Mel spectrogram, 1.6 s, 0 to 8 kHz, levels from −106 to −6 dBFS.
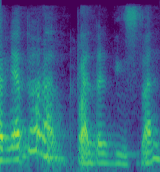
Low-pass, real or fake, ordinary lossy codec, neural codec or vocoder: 7.2 kHz; fake; AAC, 48 kbps; codec, 24 kHz, 1.5 kbps, HILCodec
